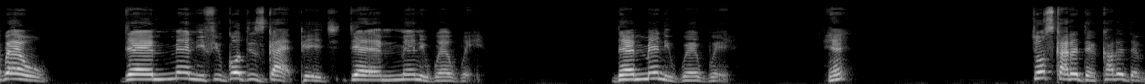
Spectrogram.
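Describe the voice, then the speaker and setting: A woman from Edo State speaks with a Nigerian Pidgin accent in a middle-pitched voice. She gives reaction commentary and repeats herself as she pleads with her listeners. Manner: repetitive, earnest, pleading. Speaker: online commentator.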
